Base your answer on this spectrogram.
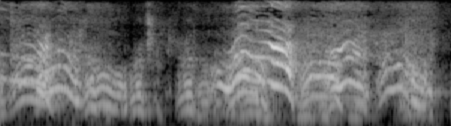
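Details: Four-day-old Labrador Retriever puppies squabbling over their mother's teats, giving overlapping arched, whining squeals that rise and fall, several voices at once in quick bursts with a brief pause near the middle.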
